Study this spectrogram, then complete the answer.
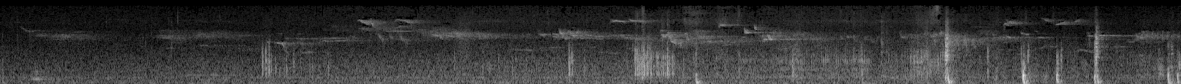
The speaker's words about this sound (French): Et les oreilles attentives captent les gazouillis des oiseaux.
